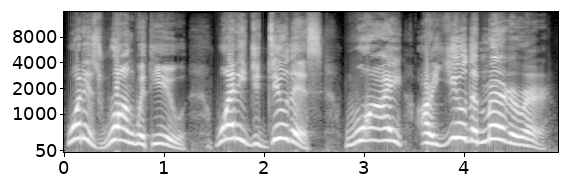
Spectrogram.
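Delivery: hammed-up outraged shout; accusing. A narrator's reading. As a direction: demand answers from the killer. Hero confronting the murderer.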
